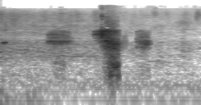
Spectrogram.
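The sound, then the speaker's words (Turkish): A person imitates a whip crack with their mouth: one sharp, hissy burst in the middle, framed by a couple of short voiced squeaks before and after, fairly loud. “… kırbaç sesi yap bir daha.”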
